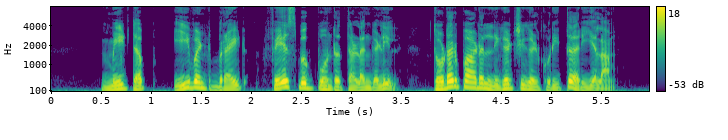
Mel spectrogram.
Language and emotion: Tamil, neutral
